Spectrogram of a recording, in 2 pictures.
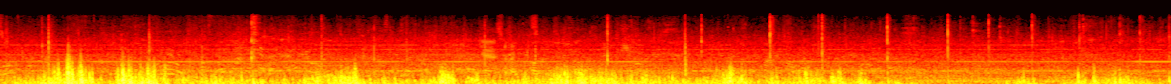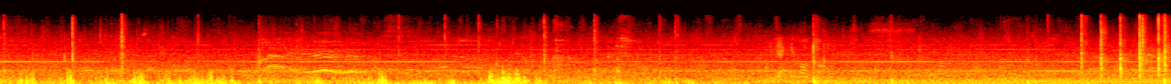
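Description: A crowd of men chatters and calls out nearby, outdoors.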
